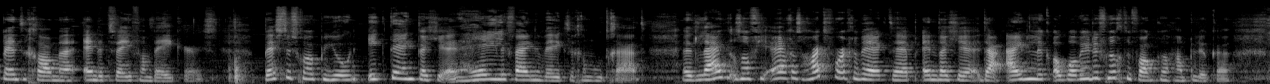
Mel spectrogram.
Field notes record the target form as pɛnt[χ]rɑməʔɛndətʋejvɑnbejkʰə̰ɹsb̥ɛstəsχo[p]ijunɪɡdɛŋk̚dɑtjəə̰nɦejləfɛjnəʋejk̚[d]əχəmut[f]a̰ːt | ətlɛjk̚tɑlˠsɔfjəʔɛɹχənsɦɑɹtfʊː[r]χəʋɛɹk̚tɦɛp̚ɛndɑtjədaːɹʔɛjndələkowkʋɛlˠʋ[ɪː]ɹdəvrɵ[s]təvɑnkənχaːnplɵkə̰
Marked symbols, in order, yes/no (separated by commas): yes, yes, no, no, no, yes, no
